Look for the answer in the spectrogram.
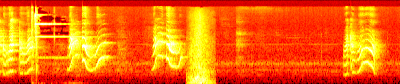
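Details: Talking parrot utters repeated curling, up-and-down syllables in short phrases separated by pauses, with a brief high steady tone near the start and a dull thud in the middle.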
